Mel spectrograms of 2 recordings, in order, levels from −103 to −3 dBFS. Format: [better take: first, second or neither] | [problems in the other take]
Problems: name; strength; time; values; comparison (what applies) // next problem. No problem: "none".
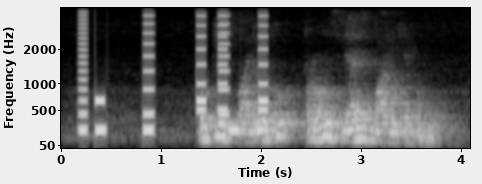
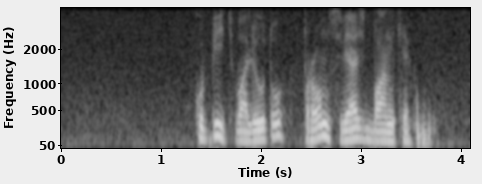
second | background sound (Alarm); 5 dB above the speech // room echo; dies away in 1 s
